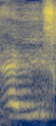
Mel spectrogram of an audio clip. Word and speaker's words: Sammy S: Alors quand on connaît John Lanny, dit anciennement Sammy Ace, Sammy Ace pour certains, Sammy S pour d'autres, c'est Ace qu'il faut prononcer.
